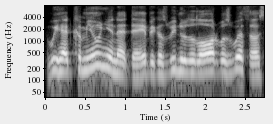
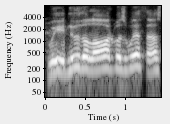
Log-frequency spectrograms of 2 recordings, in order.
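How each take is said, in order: First: Higher imitation of an elder preacher; first take, said steadily; John Lewis telling the story, mildly high. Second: Much higher and louder, emphatic; John Lewis impression, louder and higher. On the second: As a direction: repeat the line with full preacher force. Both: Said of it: "my attempt to do his voice".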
